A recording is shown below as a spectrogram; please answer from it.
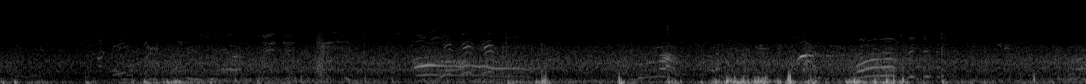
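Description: Faint, distant voices calling and talking across a football pitch, with a few dull thumps of footballs being struck, mostly in the second half.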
